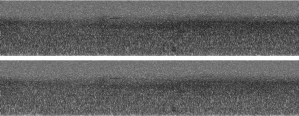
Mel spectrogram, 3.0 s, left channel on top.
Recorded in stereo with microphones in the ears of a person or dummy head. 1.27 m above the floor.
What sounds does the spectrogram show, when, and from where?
0.0 s an insect: 5° left (ahead or behind)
